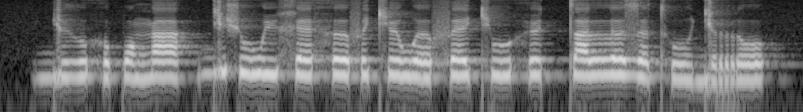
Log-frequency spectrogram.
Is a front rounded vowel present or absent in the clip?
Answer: present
